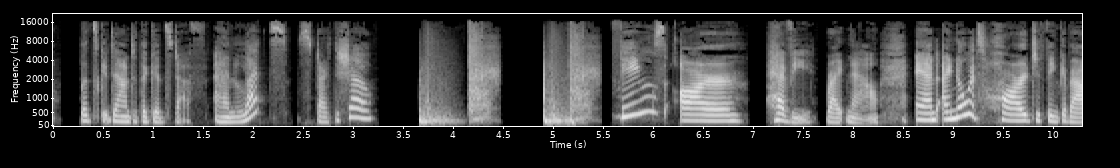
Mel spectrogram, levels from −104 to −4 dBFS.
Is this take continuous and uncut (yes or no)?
no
